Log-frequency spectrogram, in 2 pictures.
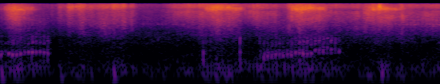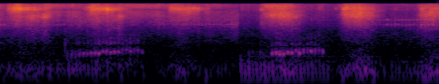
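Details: Phoenix, a pet cat, purrs during a scratchy massage with fake nails; a continuous low throbbing rumble rises into brief hoarse tonal swells on each breath, with loud rasping nail scratches sweeping in regular strokes.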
